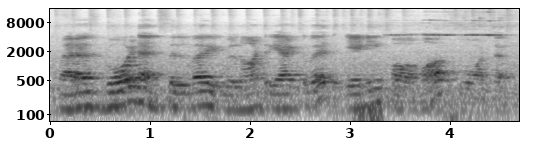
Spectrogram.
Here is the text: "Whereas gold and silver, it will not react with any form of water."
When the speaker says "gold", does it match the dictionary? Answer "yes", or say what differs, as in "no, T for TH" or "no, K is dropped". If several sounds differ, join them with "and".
yes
